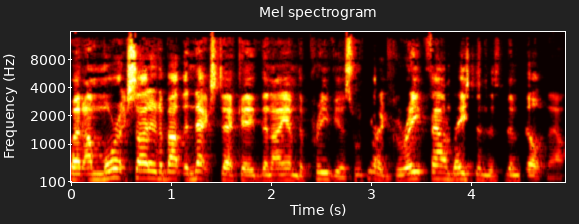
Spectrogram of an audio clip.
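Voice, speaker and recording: A fairly high-pitched man with a Southern US accent, fairly quick in pace and lively in intonation. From US South, small-town South Carolina. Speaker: logistics executive. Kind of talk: interview. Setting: video call.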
